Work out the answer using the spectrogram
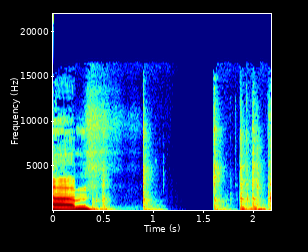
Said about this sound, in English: I was typing the obvious thing for a show title.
